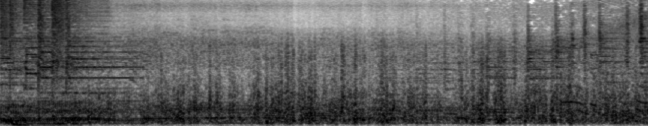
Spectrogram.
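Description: Motorcycle ride noise, a rough engine and wind rumble, mixed with background music. The music's beat and melody are plain at the start, give way to a muffled rumble through the middle, and come back near the end.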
